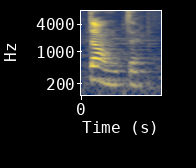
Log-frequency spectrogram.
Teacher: Se expulsa por la nariz, se exagera la nasalidad de la vocal y se trata de pronunciar lo menos posible la N o la M. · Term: nasales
